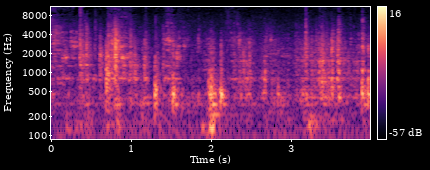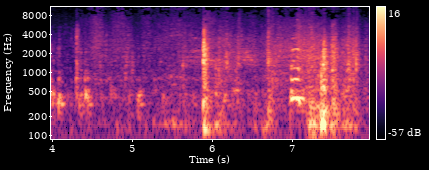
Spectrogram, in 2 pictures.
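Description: Goat being hand-milked: an irregular run of short squirts of milk hitting a small stainless steel bowl.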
